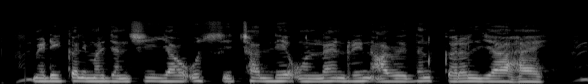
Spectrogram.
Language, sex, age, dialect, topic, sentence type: Magahi, male, 18-24, Southern, banking, statement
